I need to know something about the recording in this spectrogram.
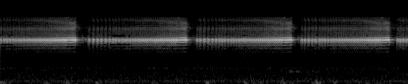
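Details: Cicadas (chicharras) at Chimalapas Mountain give a continuous shrill, hissing drone that rises in loudness and breaks off roughly once per second, then starts again in an even, pulsing rhythm.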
